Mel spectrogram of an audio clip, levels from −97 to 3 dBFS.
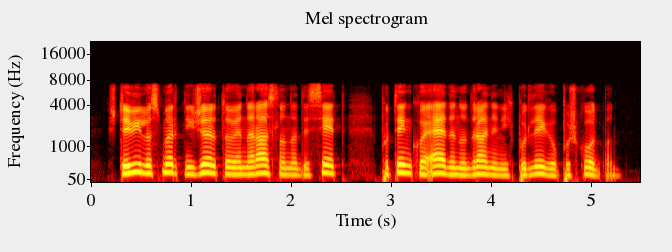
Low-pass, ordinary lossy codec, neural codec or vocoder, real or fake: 7.2 kHz; none; none; real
